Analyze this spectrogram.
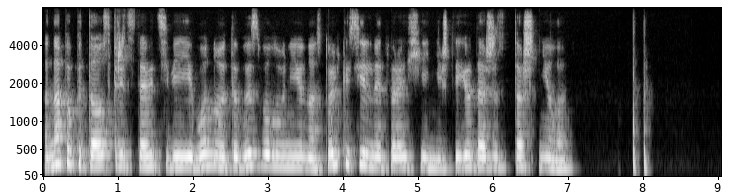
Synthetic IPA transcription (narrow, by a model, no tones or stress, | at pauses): ɐnapəpɨt̪alˠəsʲpɾʲɪt̪st̪avʲɪt̚ʲsʲɪbʲejɪvo̞no̞ɛt̪əvɨzvəlˠəʊnʲɪjo̞nɐst̪o̞lʲkəsʲilʲnəjɐt̪vəɾɐɕːenʲɪjəʂt̪o̞jɪjod̪aʐɨzət̪ɐʂnʲilˠə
